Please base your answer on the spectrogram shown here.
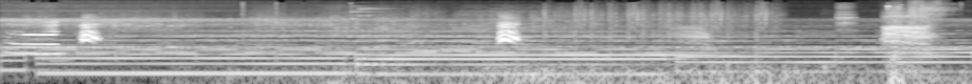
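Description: A few short crow caws from the video game Wytchwood rise briefly over a steady layered music bed, spaced several seconds apart and fairly faint.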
